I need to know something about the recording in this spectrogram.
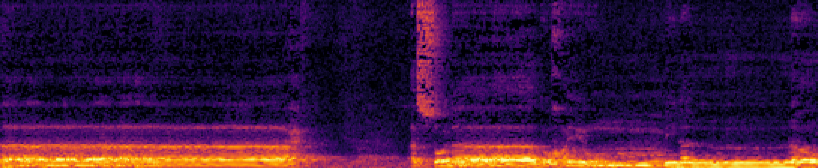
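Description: A boy chants in long, held notes, echoing in a reverberant hall.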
